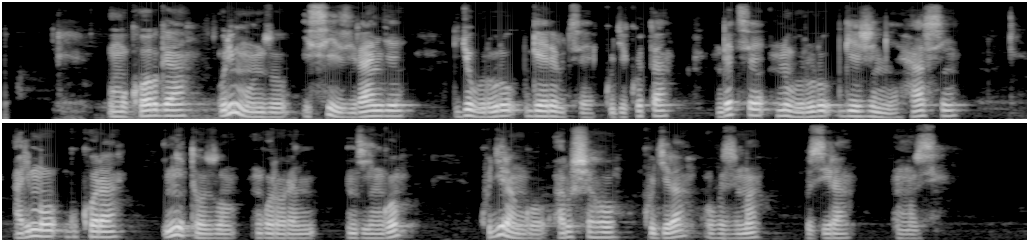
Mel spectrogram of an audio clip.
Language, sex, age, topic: Kinyarwanda, male, 18-24, health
